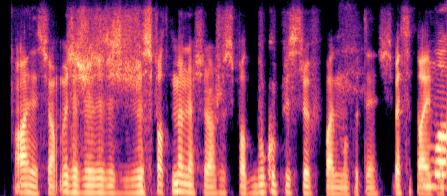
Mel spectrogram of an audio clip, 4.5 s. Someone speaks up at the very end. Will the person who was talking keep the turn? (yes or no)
no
